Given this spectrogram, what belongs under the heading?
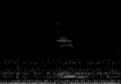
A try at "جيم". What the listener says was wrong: জিম টান আছে, জিমে টান আছে, জিম,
